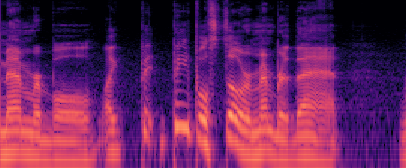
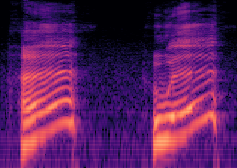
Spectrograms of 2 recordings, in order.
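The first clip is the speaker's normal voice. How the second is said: high, loud shocked "huh, what"; shocked disbelief; 12 semitones higher, 7 dB louder than usual. Real, not acted. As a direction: react in total disbelief. Shocked by copyright claim.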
